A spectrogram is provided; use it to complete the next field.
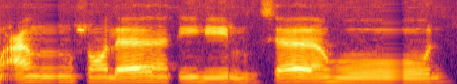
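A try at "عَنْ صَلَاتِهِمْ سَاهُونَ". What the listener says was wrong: Anso ditahan lebih lama, dia ikhfa. Diulang.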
